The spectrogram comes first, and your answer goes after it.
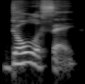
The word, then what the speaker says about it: Dolce: I'm your host, Dolce, pronounced Doly, like sweet softness whispered in French.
